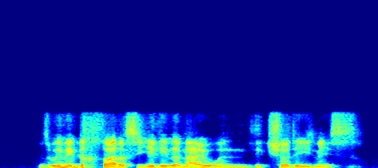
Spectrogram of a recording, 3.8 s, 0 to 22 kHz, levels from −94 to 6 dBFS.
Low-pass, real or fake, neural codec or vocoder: 7.2 kHz; fake; codec, 16 kHz, 1.1 kbps, Voila-Tokenizer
